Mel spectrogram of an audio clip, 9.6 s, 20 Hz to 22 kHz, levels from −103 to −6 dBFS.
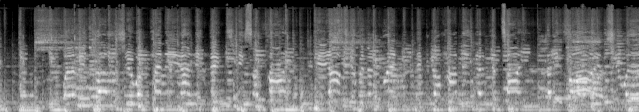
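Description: A noise suppressor designed for speech was left running on this non-speech audio. It treats sustained tones, ambience and decays as noise, so the level swings by around 10 dB and the sound pumps and thins. On a waveform the envelope visibly rises and falls in steps, and on a spectrogram the held energy looks patchy. At several points the suppressor cuts the sound well below the rest: 0.0 to 0.3 s (about 11 dB down), 2.99 to 3.17 s (about 11 dB), 4.55 to 4.71 s (about 8 dB), 5.95 to 7.53 s (about 10 dB) and 7.81 to 8.25 s (about 7 dB). These show as sudden dips in the waveform and darkened, gappy bands on the spectrogram.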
